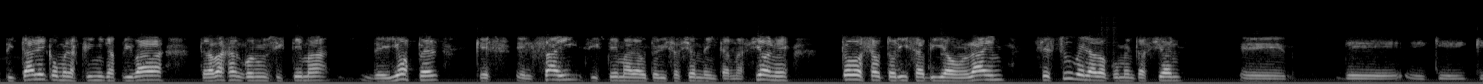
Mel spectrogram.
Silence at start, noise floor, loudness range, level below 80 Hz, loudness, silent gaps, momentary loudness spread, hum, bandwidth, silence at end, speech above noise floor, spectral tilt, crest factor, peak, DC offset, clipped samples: 0 s; -48 dBFS; 4 LU; -48 dBFS; -27 LUFS; none; 15 LU; 50 Hz at -45 dBFS; 16 kHz; 0 s; 21 dB; -5.5 dB/octave; 16 dB; -10 dBFS; under 0.1%; under 0.1%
